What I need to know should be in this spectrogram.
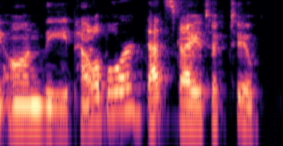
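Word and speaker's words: Skiatook: that's Sky took too sky sky say it again sky so it's s k i a t o o k i was pronouncing it completely wrong what were you saying skok pronouncing it like it looks I know um and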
